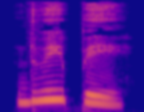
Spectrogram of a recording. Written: ದ್ವೀಪಿ

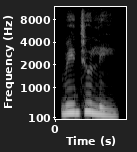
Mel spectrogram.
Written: ವಿಜುಲಿ

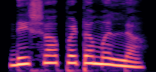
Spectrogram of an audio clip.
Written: ದಿಶಾಪಟಮಲ್ಲ

